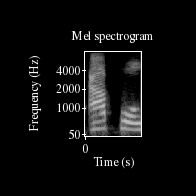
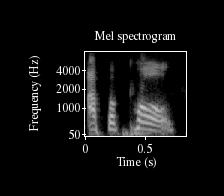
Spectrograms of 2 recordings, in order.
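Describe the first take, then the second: First: The P sound is single and short. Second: The P sound is doubled and held long. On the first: The speaker calls it right. "isa lang siya ka P" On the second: The speaker calls it wrong. "Dili siya apple"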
